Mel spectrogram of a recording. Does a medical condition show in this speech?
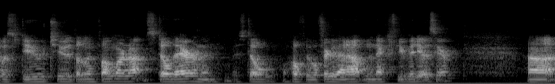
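No.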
